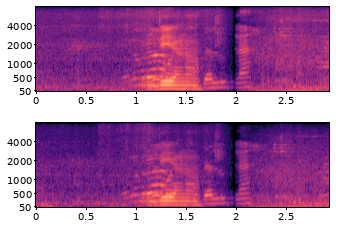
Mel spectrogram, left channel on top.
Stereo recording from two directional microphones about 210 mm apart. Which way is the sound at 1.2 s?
Centre (ahead or behind).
